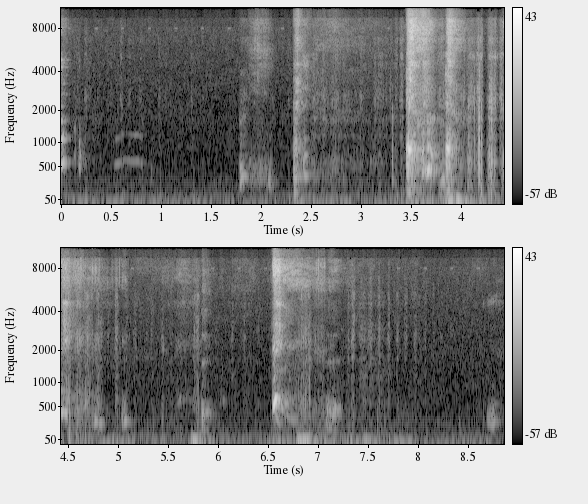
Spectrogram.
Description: got bored so decided to doo some burpping :)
